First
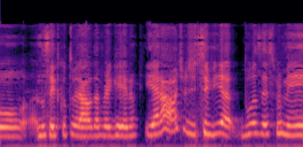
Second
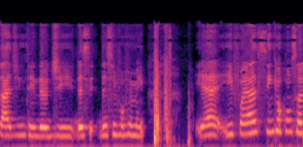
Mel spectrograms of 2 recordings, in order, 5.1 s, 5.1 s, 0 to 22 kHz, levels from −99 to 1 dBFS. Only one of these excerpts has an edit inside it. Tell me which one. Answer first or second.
second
